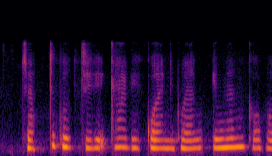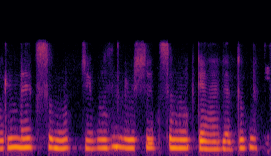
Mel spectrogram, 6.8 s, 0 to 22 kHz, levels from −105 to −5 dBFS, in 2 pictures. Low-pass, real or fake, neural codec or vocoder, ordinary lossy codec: 7.2 kHz; fake; codec, 24 kHz, 0.9 kbps, WavTokenizer, medium music audio release; Opus, 16 kbps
